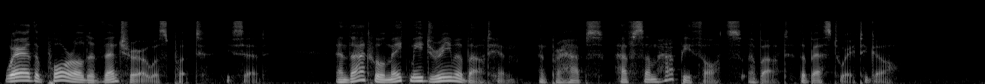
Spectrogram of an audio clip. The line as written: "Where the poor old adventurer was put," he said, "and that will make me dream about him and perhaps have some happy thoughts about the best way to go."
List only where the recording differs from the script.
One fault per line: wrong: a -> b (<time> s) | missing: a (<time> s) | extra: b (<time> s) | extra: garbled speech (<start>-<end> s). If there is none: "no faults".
no faults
